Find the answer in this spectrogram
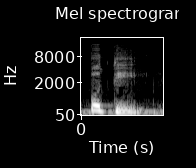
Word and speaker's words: অতি: অ এর স্বাভাবিক উচ্চারণ আর অ এর সংবৃত উচ্চারণ হচ্ছে ও এর মত দেখো লিখেছে কি অতি উচ্চারণ কি করব অতি লিখেছি নদী উচ্চারণ কি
